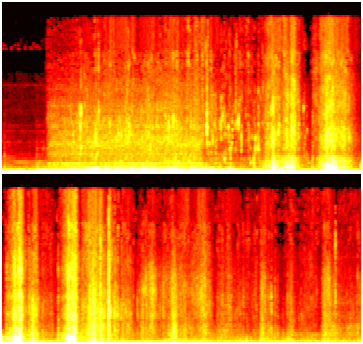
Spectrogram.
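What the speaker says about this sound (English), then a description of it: "Had to wash my hands really quickly." Hands washed quickly under a running tap in a culinary kitchen, with a steady stream of water splashing and fluctuating as the hands move through it, fairly quiet.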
